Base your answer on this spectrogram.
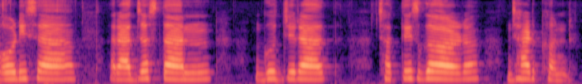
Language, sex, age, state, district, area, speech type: Odia, female, 18-30, Odisha, Ganjam, urban, spontaneous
